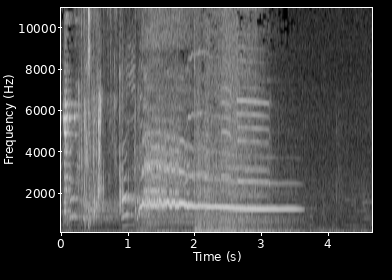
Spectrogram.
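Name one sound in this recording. A young woman screams loudly nearby.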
